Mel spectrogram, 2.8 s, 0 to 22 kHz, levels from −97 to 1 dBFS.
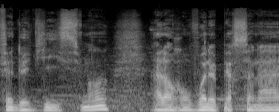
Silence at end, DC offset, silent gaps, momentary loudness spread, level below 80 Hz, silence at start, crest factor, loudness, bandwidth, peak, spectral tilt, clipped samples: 0 s; under 0.1%; none; 6 LU; -38 dBFS; 0 s; 16 dB; -27 LUFS; 15 kHz; -8 dBFS; -5.5 dB/octave; under 0.1%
